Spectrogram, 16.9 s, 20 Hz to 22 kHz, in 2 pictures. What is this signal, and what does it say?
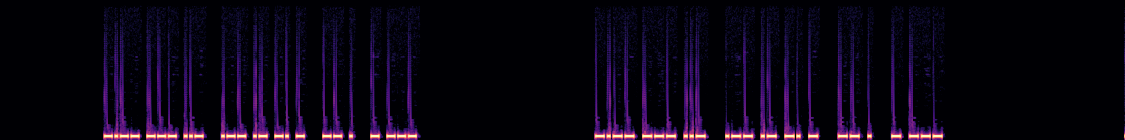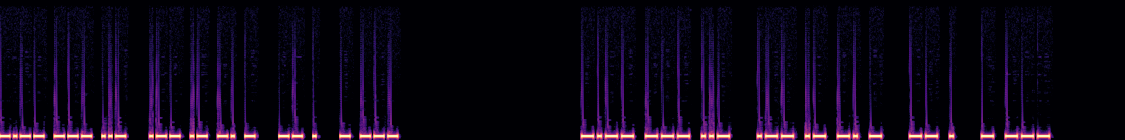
Morse code, heard as a keyed tone, about 52 wpm, 700 Hz. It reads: YOU WANT ME TO YOU WANT ME TO YOU WANT ME TO YOU WANT ME TO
